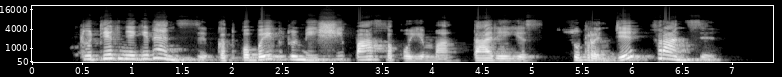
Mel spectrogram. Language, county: Lithuanian, Vilnius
